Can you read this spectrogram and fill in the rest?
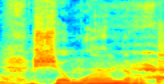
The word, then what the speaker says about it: Shawano: Shawano.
